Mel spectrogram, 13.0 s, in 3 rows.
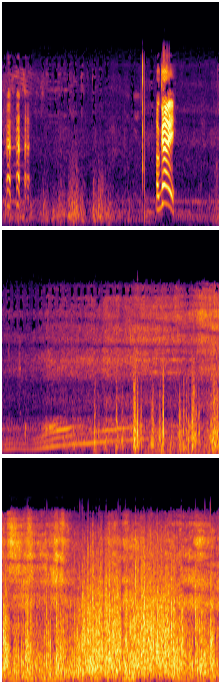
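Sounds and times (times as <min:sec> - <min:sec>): wind buffeting microphone: 0:00.1 - 0:02.7, 0:05.8 - 0:13.0
engine revving: 0:02.8 - 0:13.0.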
